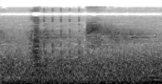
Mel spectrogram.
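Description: A door in the Ice Scream video game creaks open with a thin, drawn-out squeal, fairly quiet against a constant hiss and faint game background noise.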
